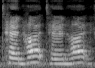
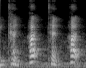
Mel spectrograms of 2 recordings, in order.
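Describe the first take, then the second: First: TEN and HUT stretched out long and loud; long, drawn out. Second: TEN and HUT cut short with gaps between; short and sharp. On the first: Coach shows drum majors the wrong call, long and drawn out. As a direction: drag out each word of "Ten hut". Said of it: "See how long and drawn out". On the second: Coach shows drum majors the right call, short and sharp. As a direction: snap out "Ten hut", each word short. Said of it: "needs to be short and sharp". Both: Shown as a demonstration.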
